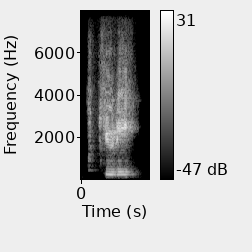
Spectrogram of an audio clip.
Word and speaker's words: Qt: PyQt, we do pronounce that Qt as cutie.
